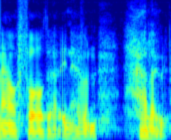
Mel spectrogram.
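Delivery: hushed, soft reverent breath; barely breathed. Shown as a demonstration. Preacher breathing the Lord's Prayer to the congregation, hushed. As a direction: breathe the holy name gently. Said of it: "Breathe that, just barely breathe it".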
